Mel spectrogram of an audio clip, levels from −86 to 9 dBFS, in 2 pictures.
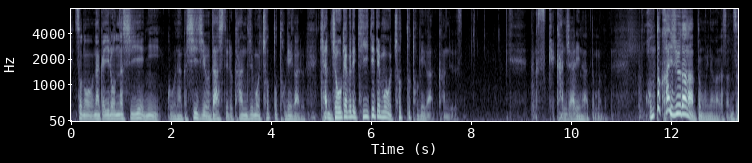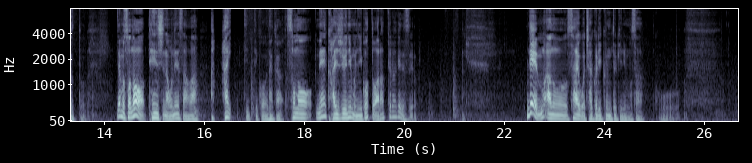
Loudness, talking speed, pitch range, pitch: -20 LUFS, 335 characters per minute, 80-110 Hz, 90 Hz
